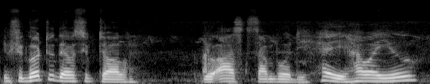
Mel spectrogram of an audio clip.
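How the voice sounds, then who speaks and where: A man's voice: medium pitch, expressive, normal speed, warm tone, poor audio. A young Kenyan man with a Kenyan accent, chatting casually to his viewers in a home vlog, speaking English as a second language and sometimes slipping into prayerful encouragement. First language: not English. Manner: chatty, preachy, addresses viewers as guys. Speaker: vlogger. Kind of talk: casual vlog talk to camera. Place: outdoors at a rural home.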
